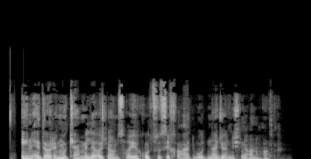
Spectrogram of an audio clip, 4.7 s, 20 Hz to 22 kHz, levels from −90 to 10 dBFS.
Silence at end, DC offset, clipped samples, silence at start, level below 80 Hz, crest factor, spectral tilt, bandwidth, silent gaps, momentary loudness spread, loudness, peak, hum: 0.6 s; under 0.1%; under 0.1%; 0.15 s; -54 dBFS; 18 dB; -4.5 dB/octave; 11.5 kHz; none; 9 LU; -17 LUFS; 0 dBFS; none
